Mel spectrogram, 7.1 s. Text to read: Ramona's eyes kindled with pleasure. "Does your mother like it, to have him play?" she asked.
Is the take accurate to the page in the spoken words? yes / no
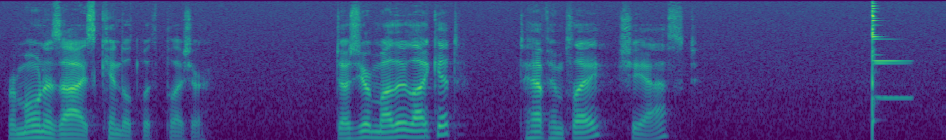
yes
